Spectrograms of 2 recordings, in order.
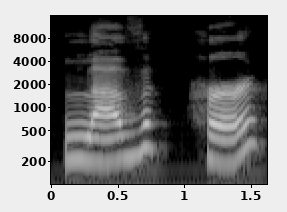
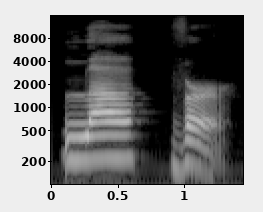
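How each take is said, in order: First: The H sound in her is pronounced. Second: The H sound in her is dropped. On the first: "Instead of saying love her" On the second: "remember we drop the H in pronouns"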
